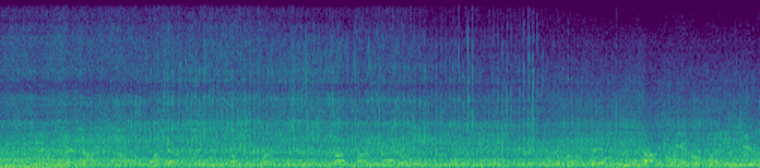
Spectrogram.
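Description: A pack of Bandolero race cars' small engines droning steadily together as the field circles the track, with faint voices over it.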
